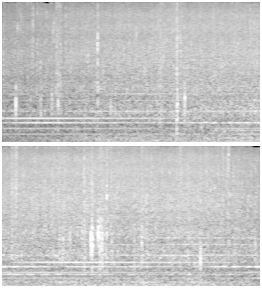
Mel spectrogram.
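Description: Meltwater trickles and streams steadily down small brooks on the ice surface of a glacier, a continuous gurgling wash with scattered light drips and ticks, no voices present.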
